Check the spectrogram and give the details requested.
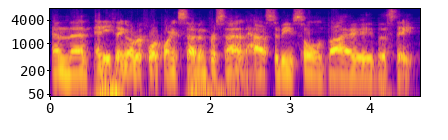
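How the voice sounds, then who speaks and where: A man from Colorado talks as a guest brewer, relaxed and explanatory. His voice sits low. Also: moderate pace. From Colorado, USA. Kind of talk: casual chat.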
